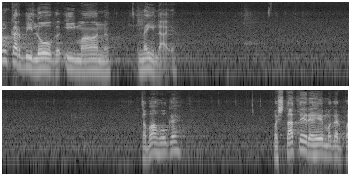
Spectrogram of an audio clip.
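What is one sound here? A middle-aged man speaks slowly and with feeling into a microphone, with long pauses.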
